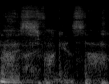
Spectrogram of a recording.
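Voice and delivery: hushed, scolding whisper. Telling the others to stop, whispering. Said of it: "I like how we're whispering".

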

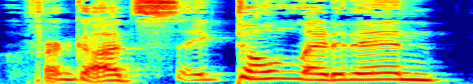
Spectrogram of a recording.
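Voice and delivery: very high, quavering, trembling cry. Narrator reads an old man holding back a struggling woman, trembling cry. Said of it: "cried the old man, trembling".

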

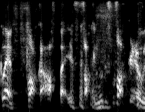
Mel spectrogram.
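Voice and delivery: put-on thick Cork accent. Retelling a rude answer given in a bar: imitating a thick cork accent. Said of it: "He had a big thick Cork accent".

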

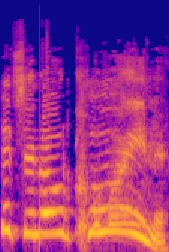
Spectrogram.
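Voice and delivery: mock, very high, very slow yell, word stretched. Speaker retells Gary getting a hit while detecting: retelling a yell. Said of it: "he yells".

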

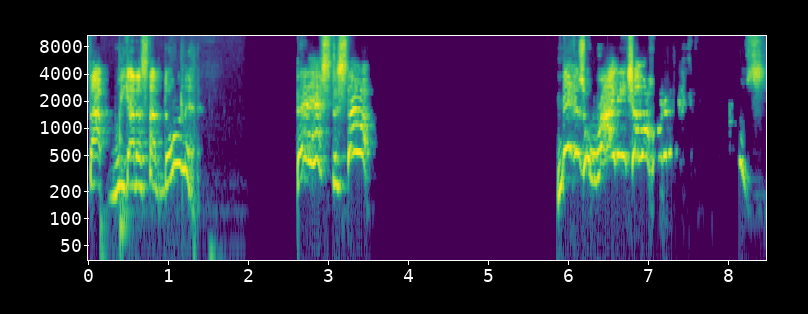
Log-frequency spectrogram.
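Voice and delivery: squeaky, very high, climbing ranting voice. Ranting about gatekeepers, the speaker's voice jumps squeaky high. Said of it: "Your voice went Mickey Mouse".

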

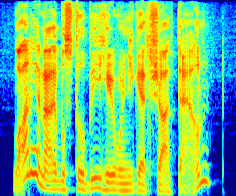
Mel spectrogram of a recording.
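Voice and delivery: plain reading voice

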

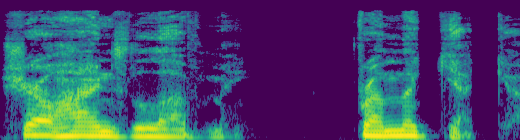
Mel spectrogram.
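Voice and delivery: gentle voice. Answering questions about the series and a costar, gentle voice. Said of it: "and I say that in a gentle voice".

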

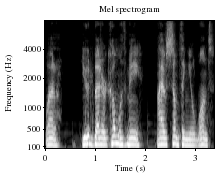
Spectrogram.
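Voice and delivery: modulated filtered voice, not quite robotic. A helmeted stranger answers a newcomer, in a modulated helmet voice. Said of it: "this is a modulated voice through the helmet".

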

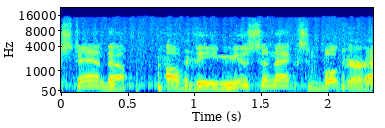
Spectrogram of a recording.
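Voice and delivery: normal talking voice

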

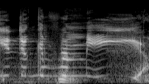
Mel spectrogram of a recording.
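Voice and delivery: very high-pitched, annoyed and sore. Describing a man who is mad something was taken, imitating how he talks. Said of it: "That's how he talks".

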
